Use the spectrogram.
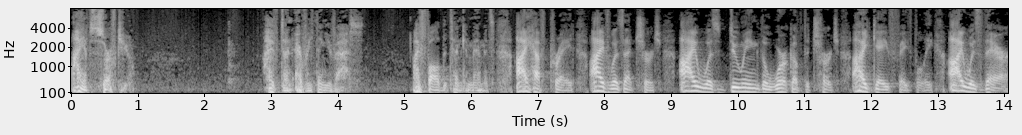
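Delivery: put-on very low voice, aggrieved, angry and superior. A speaker voices the elder brother in the parable, mock-angry and superior. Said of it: "Do you hear the superiority in the elder brother's voice?".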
